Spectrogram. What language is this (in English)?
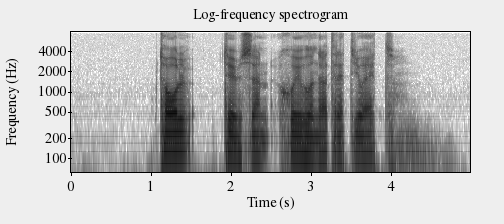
Swedish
